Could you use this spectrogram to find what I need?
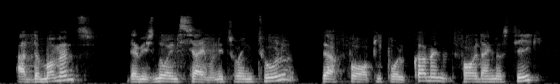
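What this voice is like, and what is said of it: French accent. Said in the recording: “You've given it away by your French accent.”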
